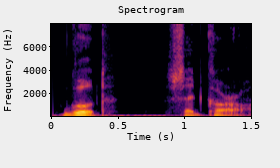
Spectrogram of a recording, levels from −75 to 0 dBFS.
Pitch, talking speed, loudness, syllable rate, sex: 85 Hz, 120 wpm, -20 LUFS, 4.6 syllables/s, male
